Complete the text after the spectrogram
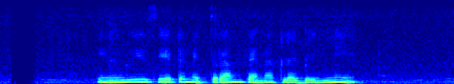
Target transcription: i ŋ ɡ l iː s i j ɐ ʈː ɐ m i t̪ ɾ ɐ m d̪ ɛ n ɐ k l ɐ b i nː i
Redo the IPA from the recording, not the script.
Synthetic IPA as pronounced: i ŋ ɡ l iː s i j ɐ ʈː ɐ m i t̪ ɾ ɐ m t̪ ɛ n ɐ k l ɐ b e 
